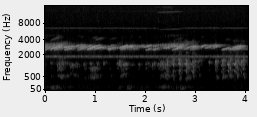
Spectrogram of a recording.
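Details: Night chorus of tree frogs, toads and pond frogs in early spring in Missouri: a dense, continuous high shrill band of overlapping peeps and trills, with lower pulsed croaking and clicking beneath.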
